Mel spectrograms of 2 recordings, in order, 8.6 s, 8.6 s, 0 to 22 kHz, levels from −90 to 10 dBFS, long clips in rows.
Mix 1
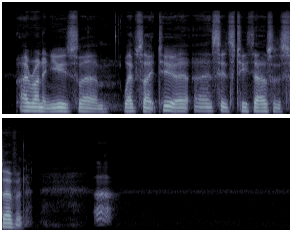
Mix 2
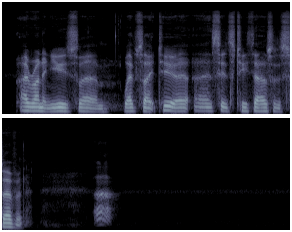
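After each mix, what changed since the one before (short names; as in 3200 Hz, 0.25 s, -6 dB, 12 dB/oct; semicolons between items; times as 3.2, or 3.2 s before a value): first voice -3.5 dB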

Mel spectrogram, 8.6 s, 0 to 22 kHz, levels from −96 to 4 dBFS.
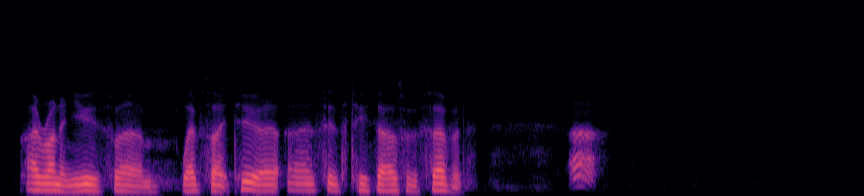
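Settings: first voice -3.5 dB; master: add LPF 1100 Hz 24 dB/oct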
